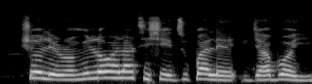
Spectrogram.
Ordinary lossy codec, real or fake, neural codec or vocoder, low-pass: Opus, 32 kbps; real; none; 14.4 kHz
